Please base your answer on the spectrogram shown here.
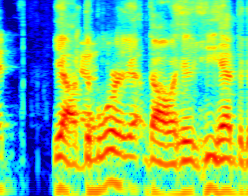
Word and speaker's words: DeBoer: Yeah, DeBoer.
